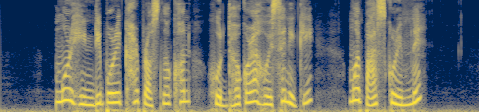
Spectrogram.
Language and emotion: Assamese, fearful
